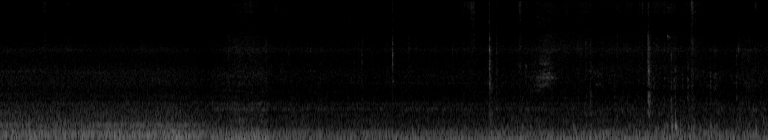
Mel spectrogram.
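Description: A vehicle drives along a road in Malawi, travelling in a convoy of three carrying flood relief goods; a steady low engine and road rumble continues throughout, moderately loud, with occasional faint knocks.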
